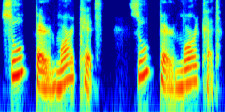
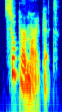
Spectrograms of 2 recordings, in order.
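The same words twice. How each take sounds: First: Supermarket said slowly, syllables stretched; slow clue. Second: Said in the usual way. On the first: Shown as a demonstration. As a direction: give the class a slow hint. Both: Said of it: "this is a clue".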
